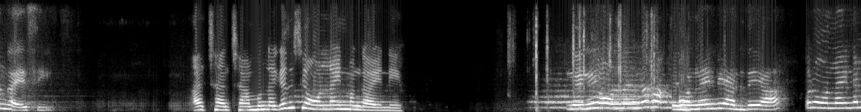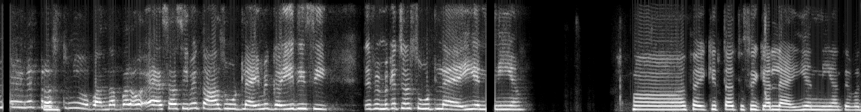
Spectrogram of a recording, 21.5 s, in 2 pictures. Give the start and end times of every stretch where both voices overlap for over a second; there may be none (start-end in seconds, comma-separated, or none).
none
